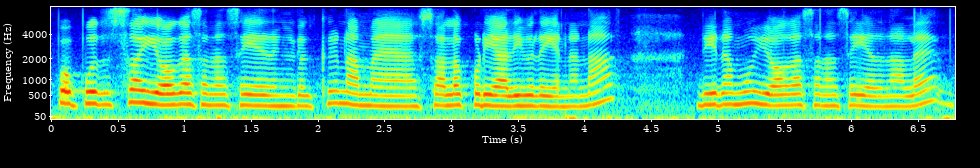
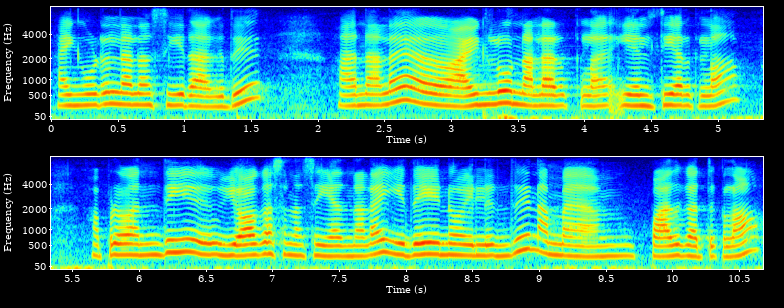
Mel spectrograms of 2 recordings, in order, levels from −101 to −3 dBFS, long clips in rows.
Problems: none marked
